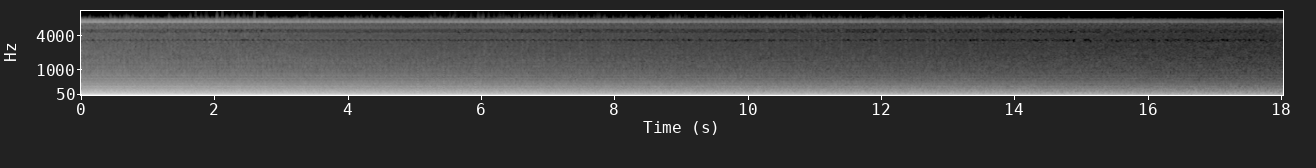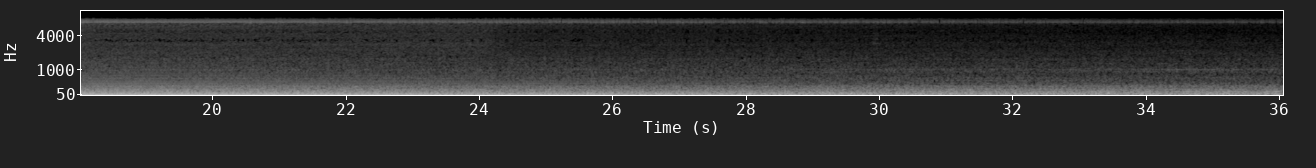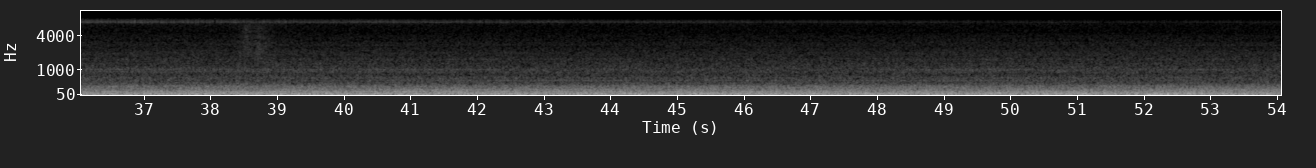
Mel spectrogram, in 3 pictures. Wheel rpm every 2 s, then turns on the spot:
0, 0, 0, 0, 0, 0, 0, 0, 0, 0, 0, 0, 0, 0, 0, 0, 0, 0, 0, 0, 0, 0, 0, 0, 0, 0, 0.
none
